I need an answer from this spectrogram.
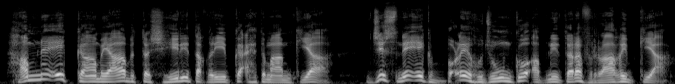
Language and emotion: Urdu, happy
